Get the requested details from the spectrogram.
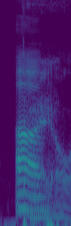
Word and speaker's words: Dial: Mindset Mentor with Rob Dial. I think that's how you say his name. – Dial, like the soap.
